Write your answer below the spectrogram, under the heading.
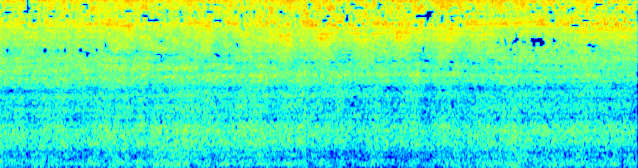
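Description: Gas torch flame hissing steadily as it heats the cast-iron body of a clamped hand plane to soften it for straightening.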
